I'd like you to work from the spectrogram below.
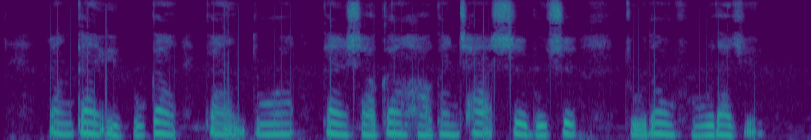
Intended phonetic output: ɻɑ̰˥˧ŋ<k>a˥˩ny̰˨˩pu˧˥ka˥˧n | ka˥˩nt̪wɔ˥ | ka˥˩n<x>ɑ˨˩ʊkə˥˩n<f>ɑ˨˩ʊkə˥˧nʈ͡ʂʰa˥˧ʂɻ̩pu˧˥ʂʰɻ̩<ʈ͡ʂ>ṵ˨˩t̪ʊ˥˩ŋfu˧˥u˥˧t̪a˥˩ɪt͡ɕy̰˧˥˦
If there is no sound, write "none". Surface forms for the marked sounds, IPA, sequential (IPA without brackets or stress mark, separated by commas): k, ʂ, x, ʈ͡ʂ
